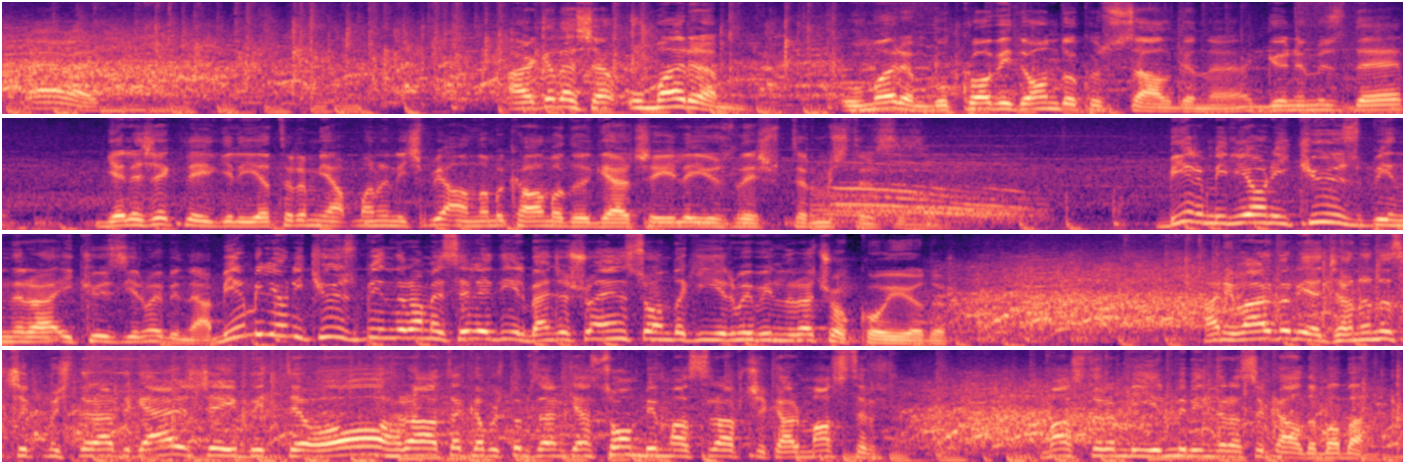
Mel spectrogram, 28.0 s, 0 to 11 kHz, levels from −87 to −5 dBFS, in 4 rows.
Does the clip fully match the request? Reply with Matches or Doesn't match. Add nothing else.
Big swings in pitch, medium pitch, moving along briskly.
Matches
